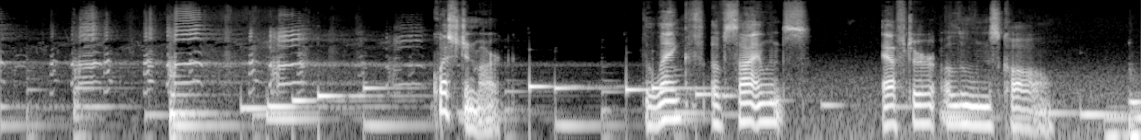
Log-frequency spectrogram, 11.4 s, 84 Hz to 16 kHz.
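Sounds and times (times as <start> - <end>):
wild goose honking: 0.0 - 4.9
speech: 0.8 - 1.8, 4.4 - 5.2, 6.4 - 8.1, 8.8 - 10.6.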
